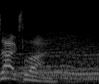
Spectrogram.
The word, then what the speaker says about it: Axelinio: And Axe Lino 4 is pronounced like Ronaldo, just with Axe Low. So it's, okay, thank you for that. So it's Axe Lino.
